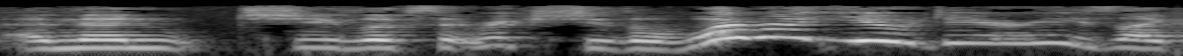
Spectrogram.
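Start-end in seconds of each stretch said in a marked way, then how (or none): 1.7-2.7 put-on high fluting old lady voice; high mock grande dame asking; Julia Child.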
